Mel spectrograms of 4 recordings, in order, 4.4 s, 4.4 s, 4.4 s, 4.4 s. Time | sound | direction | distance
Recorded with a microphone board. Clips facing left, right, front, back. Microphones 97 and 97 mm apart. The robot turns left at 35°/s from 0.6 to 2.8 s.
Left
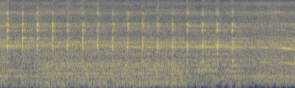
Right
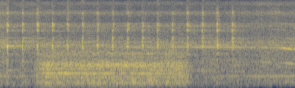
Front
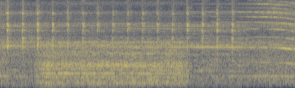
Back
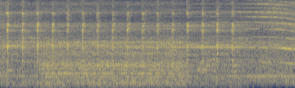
0.1 | ticking | 145° right | 2 m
